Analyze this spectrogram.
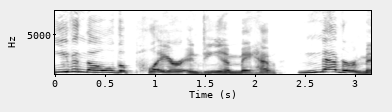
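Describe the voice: The delivery is plain reading aloud.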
